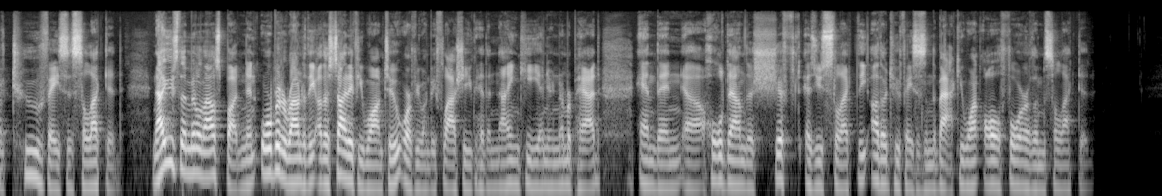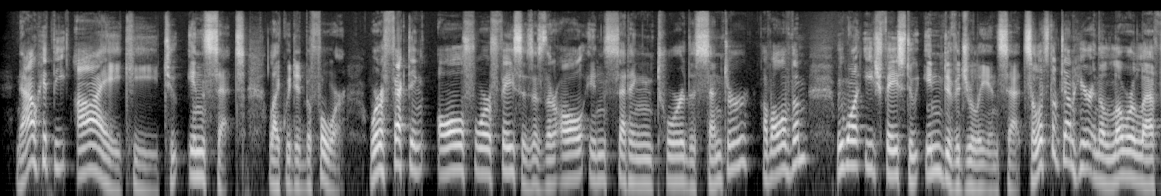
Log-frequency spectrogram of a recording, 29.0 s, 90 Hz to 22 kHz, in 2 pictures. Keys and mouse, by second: 2.9-28.6 middle drag, 16.6 ctrl+z, 16.6 i, 17.7 i, 28.6 click.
